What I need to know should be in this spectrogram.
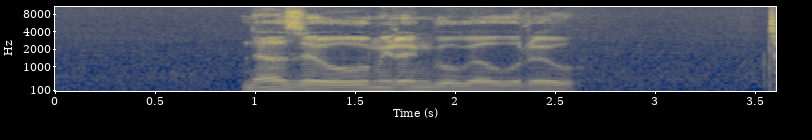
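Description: A second man asks something in a low, calm voice.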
